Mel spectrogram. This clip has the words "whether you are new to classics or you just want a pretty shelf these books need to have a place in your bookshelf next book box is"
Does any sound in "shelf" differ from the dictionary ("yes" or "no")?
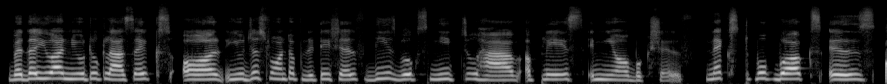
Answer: no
